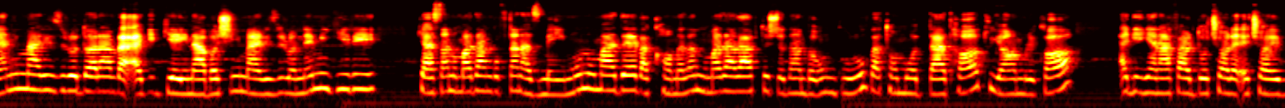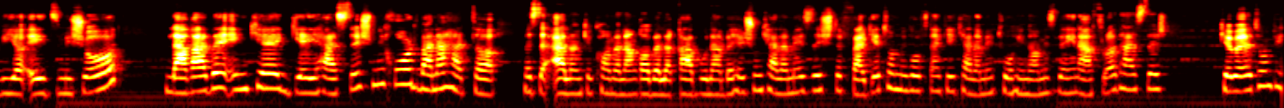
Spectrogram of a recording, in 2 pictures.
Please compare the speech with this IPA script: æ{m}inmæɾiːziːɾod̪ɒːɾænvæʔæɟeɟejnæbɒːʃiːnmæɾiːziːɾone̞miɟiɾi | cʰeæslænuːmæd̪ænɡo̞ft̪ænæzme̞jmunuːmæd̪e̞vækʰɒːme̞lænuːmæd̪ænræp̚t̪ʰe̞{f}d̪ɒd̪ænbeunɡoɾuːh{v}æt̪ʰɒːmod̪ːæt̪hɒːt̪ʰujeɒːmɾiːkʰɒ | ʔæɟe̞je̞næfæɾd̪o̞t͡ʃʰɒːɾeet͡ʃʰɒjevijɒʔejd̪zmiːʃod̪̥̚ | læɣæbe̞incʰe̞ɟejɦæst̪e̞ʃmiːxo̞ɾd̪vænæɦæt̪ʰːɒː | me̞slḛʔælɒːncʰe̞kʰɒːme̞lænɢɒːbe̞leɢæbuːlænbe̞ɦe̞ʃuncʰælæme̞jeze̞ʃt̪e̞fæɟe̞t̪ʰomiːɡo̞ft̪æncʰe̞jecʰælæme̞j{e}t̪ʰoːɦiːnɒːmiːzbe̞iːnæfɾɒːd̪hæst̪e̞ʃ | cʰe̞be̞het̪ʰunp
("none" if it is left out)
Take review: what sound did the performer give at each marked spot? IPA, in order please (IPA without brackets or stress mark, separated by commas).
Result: n, ʃ, v, e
